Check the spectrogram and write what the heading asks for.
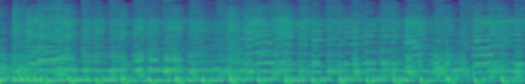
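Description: Two saxophones playing a fast melody together, with quick runs and wavering held notes, over a band backing with a steady bass beat.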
